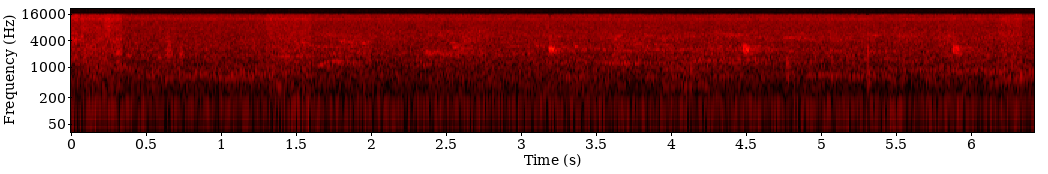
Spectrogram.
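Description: Scattered faint bird chirps and short calls over a steady low rumble.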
